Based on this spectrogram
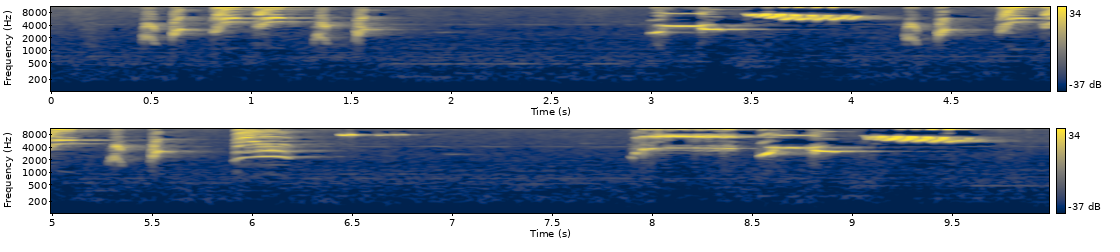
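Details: Orange-banded thrush song as master recording for bird training: repeated clusters of rapid buzzy chirps and whistled slurs, some phrases ending in high rising whistles, in bursts with brief gaps.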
